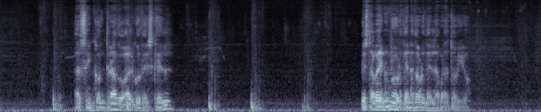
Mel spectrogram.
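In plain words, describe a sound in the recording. A man speaks calmly, with a slight echo.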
